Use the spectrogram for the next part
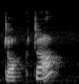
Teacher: traditionally as Australians it will make the schwa sound that says ah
